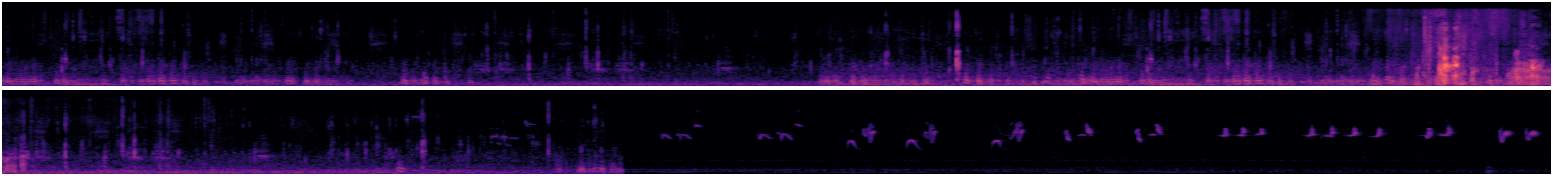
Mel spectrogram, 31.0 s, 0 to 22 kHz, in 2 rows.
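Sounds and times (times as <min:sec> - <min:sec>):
peccaries grunting and growling: 0:00.0 - 0:21.8.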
